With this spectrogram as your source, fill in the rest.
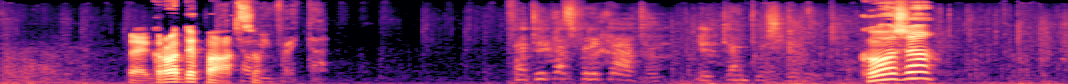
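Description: A man speaks forcefully in a deep voice.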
